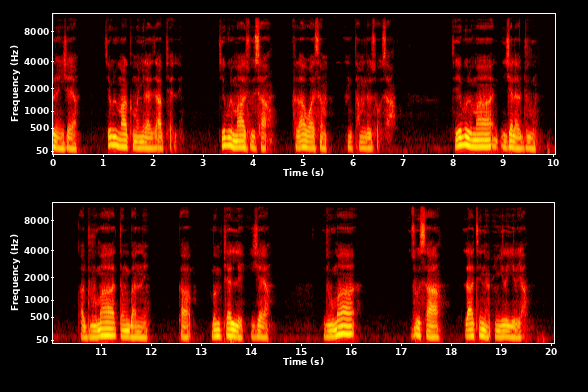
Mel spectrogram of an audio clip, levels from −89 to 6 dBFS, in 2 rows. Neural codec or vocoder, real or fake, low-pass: none; real; 10.8 kHz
